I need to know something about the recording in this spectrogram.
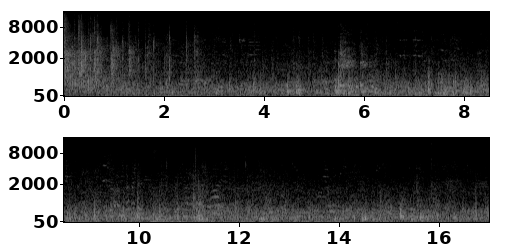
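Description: A crowd murmurs and chatters as people get up to leave.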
